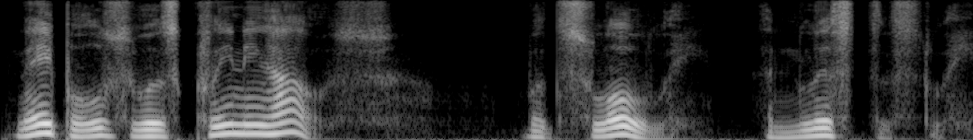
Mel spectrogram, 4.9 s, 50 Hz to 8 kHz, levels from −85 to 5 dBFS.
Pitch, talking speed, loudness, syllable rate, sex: 140 Hz, 100 wpm, -17 LUFS, 4.1 syllables/s, male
